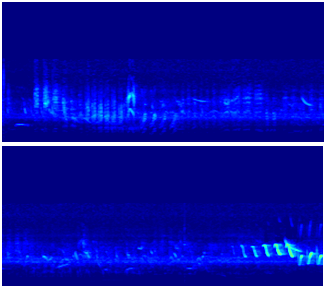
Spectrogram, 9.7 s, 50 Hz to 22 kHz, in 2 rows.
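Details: Eurasian penduline tit building its nest at a retention reservoir in Żelizna, between 19 April and 3 May 2020; a steady wash of high chirps from other birds, then a burst of thin, loud, descending whistled notes near the end.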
